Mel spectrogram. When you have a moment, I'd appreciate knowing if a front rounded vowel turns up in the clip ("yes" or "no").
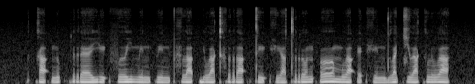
no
